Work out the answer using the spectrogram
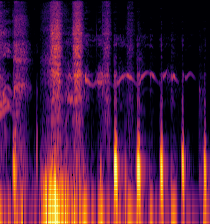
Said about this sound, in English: You see that elf snoring like a dumbass next to you? Yeah. That's my fucking husband.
